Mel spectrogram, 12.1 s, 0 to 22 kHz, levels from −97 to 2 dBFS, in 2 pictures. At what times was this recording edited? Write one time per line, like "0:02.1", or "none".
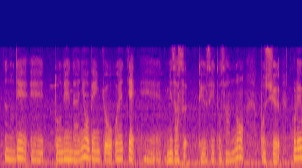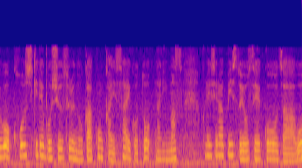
0:03.3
